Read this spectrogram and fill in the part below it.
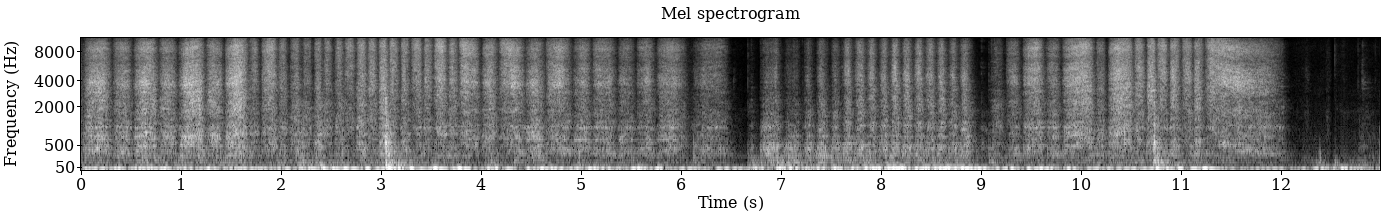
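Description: A flexible sanding block is rubbed back and forth along melamine edge banding on a chipboard shelf. The close, raspy strokes are steady and rhythmic, with two brief pauses, and end with a short tail.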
